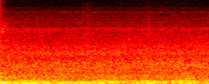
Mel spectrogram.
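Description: Steady low rumble and faint hiss of outdoor background noise, with no distinct events.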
